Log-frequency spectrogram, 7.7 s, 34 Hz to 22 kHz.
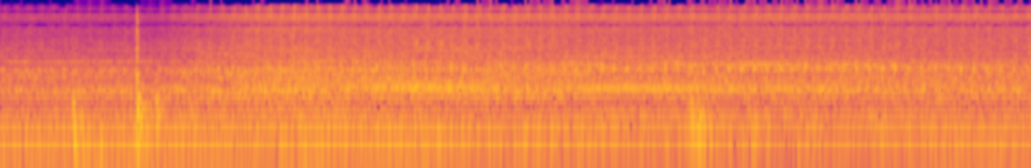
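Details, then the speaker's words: Mercedes-Benz W212 with M271 engine at idle, oil level full. A light, quick ticking comes from the top of the engine as the hydraulic lifters knock again; the owner suspects antifreeze is getting into the oil after topping up coolant three times. "По сути, проблема с гидравлическими толкателями клапанов снова возникла. Они снова начали стучать."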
